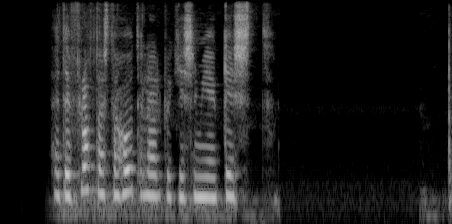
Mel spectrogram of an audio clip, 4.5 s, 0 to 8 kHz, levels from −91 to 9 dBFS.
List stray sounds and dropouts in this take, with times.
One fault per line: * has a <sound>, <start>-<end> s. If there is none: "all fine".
all fine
